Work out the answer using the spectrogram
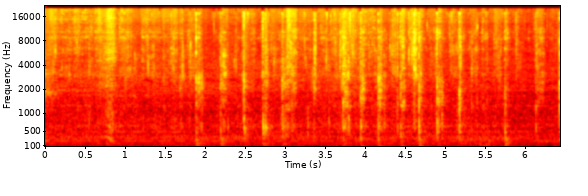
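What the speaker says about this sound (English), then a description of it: "Beat that mixture all together" Cake mixture being stirred and beaten by hand in a bowl, a soft, rapid run of light taps and scrapes that is faint and close, with no voices.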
